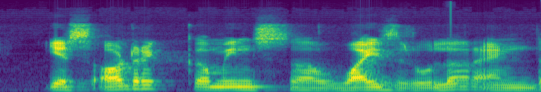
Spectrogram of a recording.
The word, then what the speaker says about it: Audric: back for those that are interested it's it's audrey is that how i pronounce it right yes audrey means a wise ruler and that's the name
